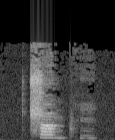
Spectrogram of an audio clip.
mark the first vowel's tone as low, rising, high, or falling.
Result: falling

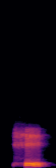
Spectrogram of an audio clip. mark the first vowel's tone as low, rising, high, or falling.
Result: falling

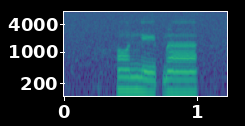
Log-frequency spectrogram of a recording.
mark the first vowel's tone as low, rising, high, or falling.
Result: high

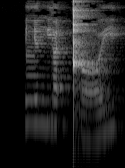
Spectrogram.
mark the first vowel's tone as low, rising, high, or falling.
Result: high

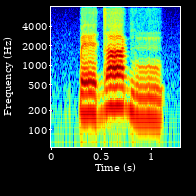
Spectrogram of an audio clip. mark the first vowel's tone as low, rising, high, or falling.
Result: low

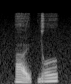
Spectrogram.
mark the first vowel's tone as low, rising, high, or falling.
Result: low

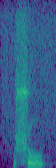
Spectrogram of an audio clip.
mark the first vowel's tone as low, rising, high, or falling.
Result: falling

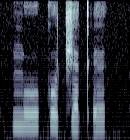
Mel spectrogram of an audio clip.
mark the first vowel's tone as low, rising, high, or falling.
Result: high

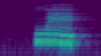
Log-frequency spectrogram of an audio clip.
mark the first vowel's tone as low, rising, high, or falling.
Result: falling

